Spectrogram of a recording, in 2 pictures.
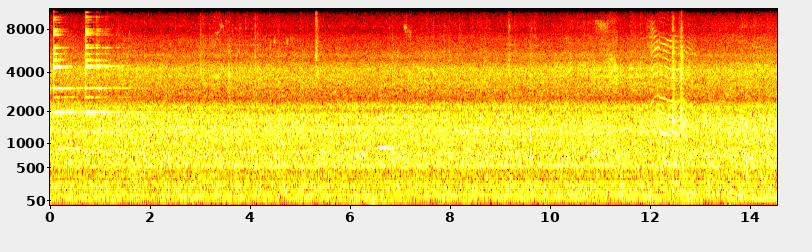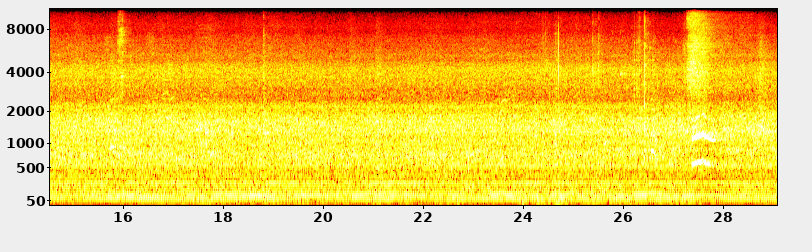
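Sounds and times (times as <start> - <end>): moving train rumble: 21.7 - 29.0.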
